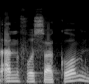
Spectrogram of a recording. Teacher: maka suara nunnya disamarkan kepada huruf Fa karena Fa termasuk salah satu dari huruf ikhfa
